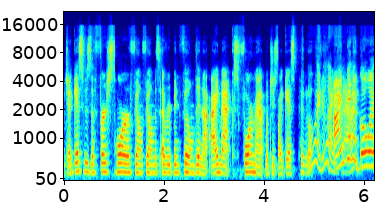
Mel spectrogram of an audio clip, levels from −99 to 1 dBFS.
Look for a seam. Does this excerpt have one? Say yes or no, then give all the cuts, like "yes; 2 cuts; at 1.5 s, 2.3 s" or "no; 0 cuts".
yes; 4 cuts; at 1.0 s, 1.6 s, 4.3 s, 5.2 s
